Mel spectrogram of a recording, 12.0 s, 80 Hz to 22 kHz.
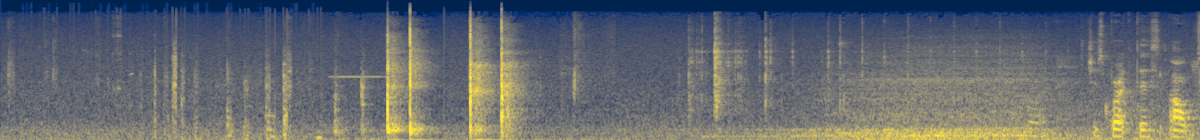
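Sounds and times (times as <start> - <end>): short high beep: 3.2 - 4.0.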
